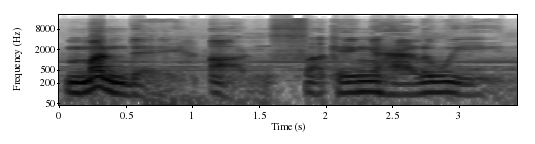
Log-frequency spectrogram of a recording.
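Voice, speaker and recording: A man's voice: fairly low pitch, fairly even intonation, extremely slow, pushed and bright, a little hiss or hum. A young man hosting a let's play, reading a visual novel aloud with playful, sweary commentary.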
